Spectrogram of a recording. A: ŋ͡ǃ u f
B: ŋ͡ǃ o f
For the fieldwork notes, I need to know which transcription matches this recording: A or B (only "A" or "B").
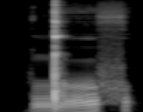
B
